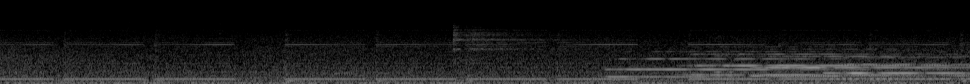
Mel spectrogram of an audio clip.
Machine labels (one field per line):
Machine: slide rail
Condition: normal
